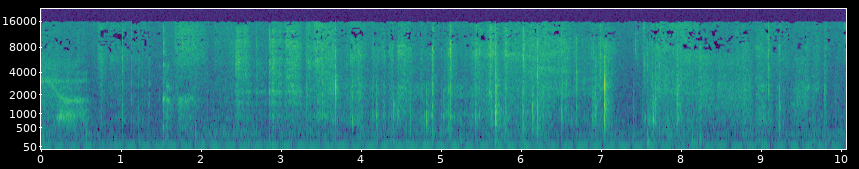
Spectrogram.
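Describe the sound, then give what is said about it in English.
Pages of Breathe Magazine flipping and rustling, a steady run of soft crinkly paper sounds with sharper snaps as pages turn, quiet overall with a faint whisper-like hush beneath. “page flipping, paper sounds”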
